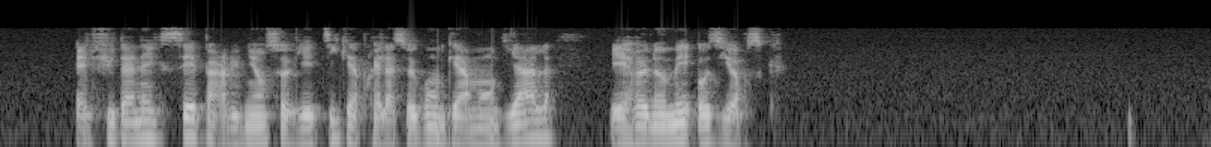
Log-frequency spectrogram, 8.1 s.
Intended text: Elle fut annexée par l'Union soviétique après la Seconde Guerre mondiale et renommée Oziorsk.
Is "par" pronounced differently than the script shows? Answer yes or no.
no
